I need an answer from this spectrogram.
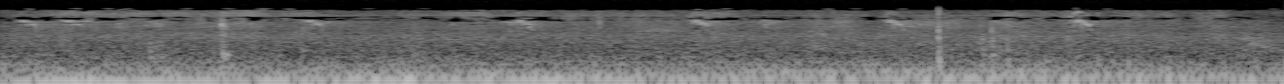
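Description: Small birds chirping, short high calls repeating every half second or so, over a steady low rumble. A single sharp click about two-thirds of the way in.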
